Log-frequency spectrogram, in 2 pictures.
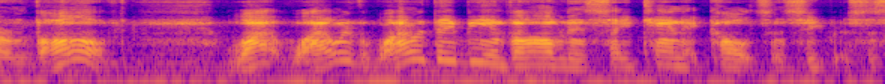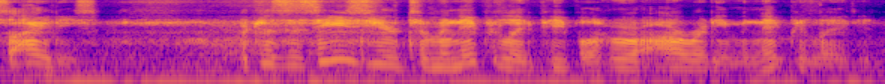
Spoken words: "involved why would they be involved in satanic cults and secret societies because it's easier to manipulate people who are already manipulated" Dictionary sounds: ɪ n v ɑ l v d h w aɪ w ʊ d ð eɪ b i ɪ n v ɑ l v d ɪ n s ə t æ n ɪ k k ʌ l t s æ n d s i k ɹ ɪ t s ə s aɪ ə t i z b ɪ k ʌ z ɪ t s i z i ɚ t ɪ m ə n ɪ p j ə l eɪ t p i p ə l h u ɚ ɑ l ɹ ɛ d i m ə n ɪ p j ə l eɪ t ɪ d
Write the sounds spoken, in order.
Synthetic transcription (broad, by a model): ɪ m v ɑ l v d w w aɪ w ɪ d ð eɪ b i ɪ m v ɑ l v d ɪ n s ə t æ n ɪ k k ʌ l t s n s i k ɹ ɪ t s ə s aɪ ə t i z b ɪ k ʌ z ɪ t s i z i ɚ t ɪ m ə n ɪ p j ə l eɪ t p i p l h u ɚ l ɹ ɛ d i m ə n ɪ p j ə l eɪ t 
